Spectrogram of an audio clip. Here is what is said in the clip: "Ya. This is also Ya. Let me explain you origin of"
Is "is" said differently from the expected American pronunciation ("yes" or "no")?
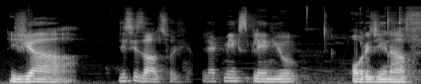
no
